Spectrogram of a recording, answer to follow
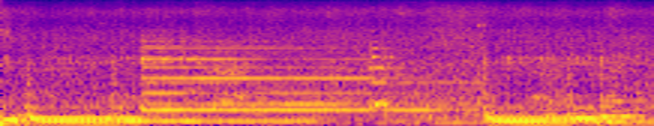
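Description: Live band playing a song on electric guitars, bass and drums, with one long held note from about a second in until halfway through.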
